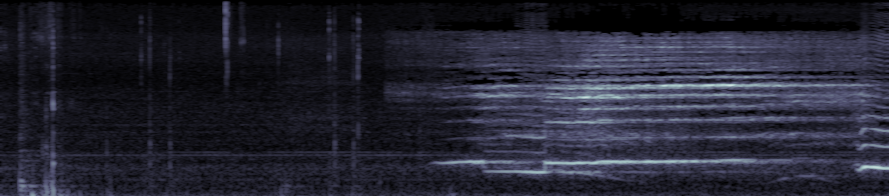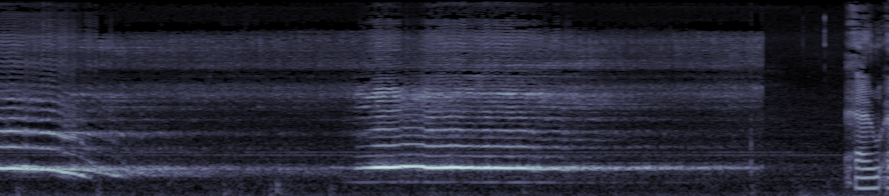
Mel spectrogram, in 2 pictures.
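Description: Long, low whale moans with rich harmonic overtones, sliding and wavering in pitch across three drawn-out calls with brief pauses between, loud and resonant with no talking.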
